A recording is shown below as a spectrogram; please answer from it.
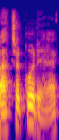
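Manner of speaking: soft, hushed character voice, fully sustained. Asked to do it again, the speaker repeats the phrase: Littlefinger impression. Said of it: "This is Littlefinger from Game of Thrones saying".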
